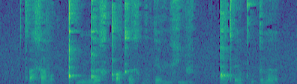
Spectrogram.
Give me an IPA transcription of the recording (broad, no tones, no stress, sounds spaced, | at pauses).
tʼ a x a v ɔ k ǃʰ i ŋ͡ǃ œ x qʼ ɔ kʼ ɐ x ɡʷ œ k ɛ v y x i v | ǃ ɐ tʼ ɛ ɐ̯ kʷʼ ɪ ɡ œ l ɐ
